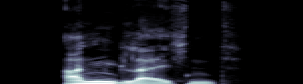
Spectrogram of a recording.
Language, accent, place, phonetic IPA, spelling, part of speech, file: German, Germany, Berlin, [ˈanˌɡlaɪ̯çn̩t], angleichend, verb, De-angleichend.ogg
- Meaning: present participle of angleichen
